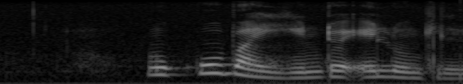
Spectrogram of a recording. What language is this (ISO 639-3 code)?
xho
